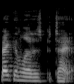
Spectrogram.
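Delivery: rattled off very fast, rushed and run together. Quoting how she said the sandwich name so nobody notices: rattled off very fast. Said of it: "she was saying it like real fast".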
